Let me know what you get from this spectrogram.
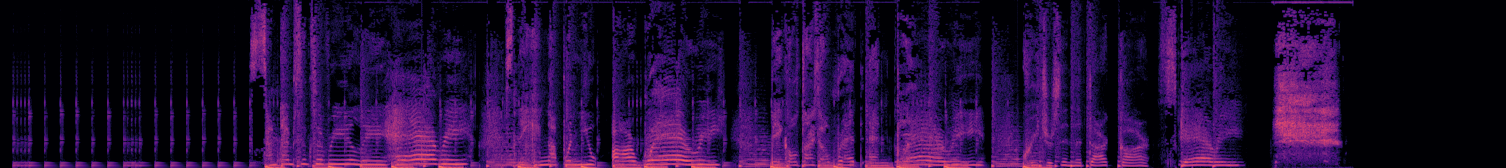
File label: Spooky Song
